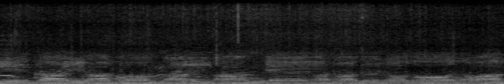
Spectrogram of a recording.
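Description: Buddhist priests chanting a sutra together at a goma fire rite, many voices in a steady drone, over the crackle and hiss of a burning pyre of green boughs.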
